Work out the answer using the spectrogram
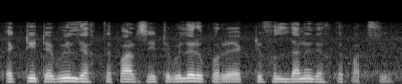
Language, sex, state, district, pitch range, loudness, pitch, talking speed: Bengali, male, Assam, Hailakandi, 125-140 Hz, -17 LUFS, 130 Hz, 165 wpm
